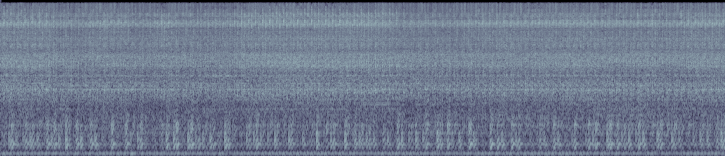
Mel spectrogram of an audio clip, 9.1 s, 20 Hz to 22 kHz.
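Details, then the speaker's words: Harley Sportster 1200 swap engine, long stored outside and water-filled, first run without rebuild: loping V-twin idle with light quick top-end ticking on each beat, expected to clean up. "I think it sounds good. Even with the the tick, it was like it hit. I think it'll clean up."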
